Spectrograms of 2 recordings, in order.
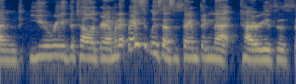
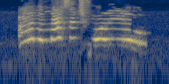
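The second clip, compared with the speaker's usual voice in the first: tiny, very high little mouse squeak; 5 dB louder than usual. Storyteller voices an ant speaking to the main character, really small voice. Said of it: "you hear a really small voice say".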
